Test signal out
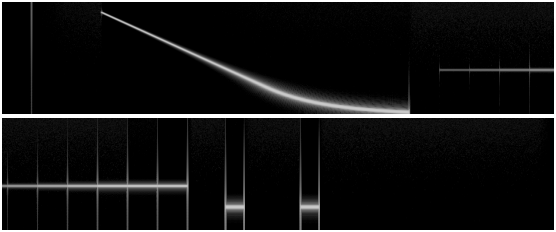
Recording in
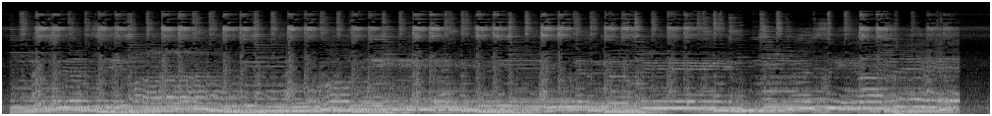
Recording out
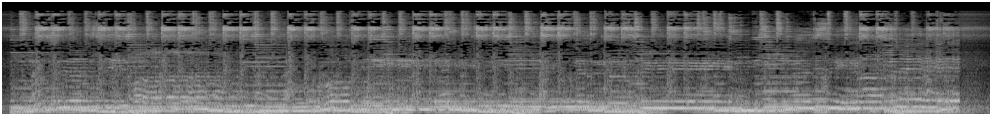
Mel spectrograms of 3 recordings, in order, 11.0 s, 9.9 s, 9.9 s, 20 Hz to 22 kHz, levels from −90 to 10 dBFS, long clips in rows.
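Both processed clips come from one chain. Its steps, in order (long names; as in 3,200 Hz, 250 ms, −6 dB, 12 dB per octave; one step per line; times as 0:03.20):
high-shelf EQ 2,300 Hz +8.5 dB
automatic gain control gain up to 13 dB
brickwall limiter −15 dBFS
high-shelf EQ 7,100 Hz +5.5 dB
level +6 dB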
